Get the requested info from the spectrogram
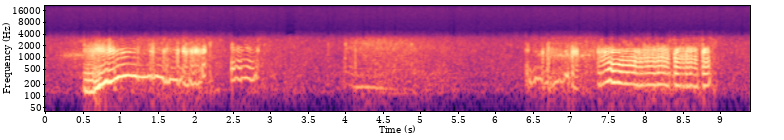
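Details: Pug named Bob snoring loudly: wheezy, whistling tones with rising and falling pitch come in two long bursts, one early and one near the end, separated by quieter breathing with a brief low hum.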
